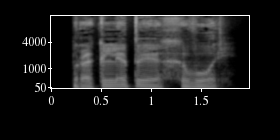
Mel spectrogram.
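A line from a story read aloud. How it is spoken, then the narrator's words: Said gloomily. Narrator (Russian): мрачно произнес он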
